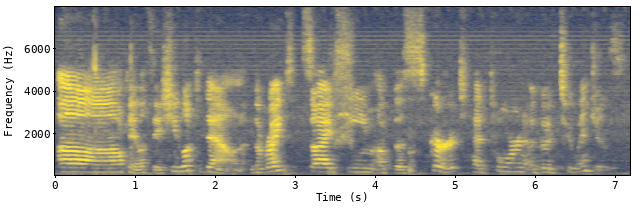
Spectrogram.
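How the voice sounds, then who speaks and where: A woman's voice: on the low side, slow pace, hardly any pauses. Echoey, distant woman reading aloud wryly. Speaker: podcast guest reading a novel aloud. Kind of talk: dramatic reading with mocking asides. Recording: roomy, distant mic, faint noise.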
